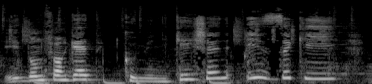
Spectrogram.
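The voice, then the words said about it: Showy put-on English accent. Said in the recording (French): “C'est fou comme je me la pète avec mon accent anglais.”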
